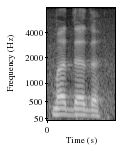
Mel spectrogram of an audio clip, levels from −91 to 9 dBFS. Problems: constant background noise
